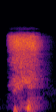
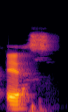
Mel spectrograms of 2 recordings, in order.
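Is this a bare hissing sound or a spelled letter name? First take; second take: hissing sound; letter name. First: Only a bare hissing sound is said. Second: The letter name is said with a vowel. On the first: The speaker calls it right. "Eu tenho que falar S. Esse é o som" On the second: The speaker calls it wrong. "esse fonema eu não posso falar S"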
